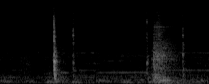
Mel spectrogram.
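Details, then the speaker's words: Ford Ranger transfer case with newly installed 4x4 shift motor, heard in quiet cab: switching to four-wheel and back to two gives sharp click, brief motor whir and closing click each time; motor engages cleanly. "so you guys can hear it right if you listen four wheel and then two perfect"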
